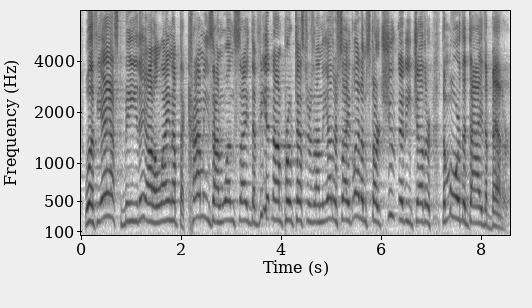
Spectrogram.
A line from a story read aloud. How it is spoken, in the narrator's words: Troy just all of a sudden blurts out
